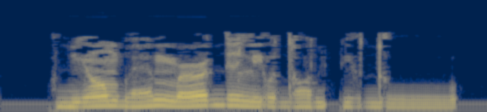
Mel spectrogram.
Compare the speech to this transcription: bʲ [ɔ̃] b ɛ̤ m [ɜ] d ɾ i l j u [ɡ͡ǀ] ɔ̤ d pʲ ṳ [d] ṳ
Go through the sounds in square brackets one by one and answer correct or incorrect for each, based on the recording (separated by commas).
correct, incorrect, incorrect, correct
